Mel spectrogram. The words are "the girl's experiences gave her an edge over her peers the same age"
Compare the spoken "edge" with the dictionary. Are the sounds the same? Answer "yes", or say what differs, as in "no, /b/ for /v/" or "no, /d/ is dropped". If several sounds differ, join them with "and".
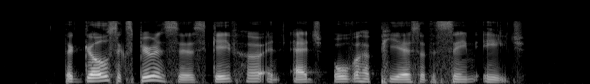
yes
